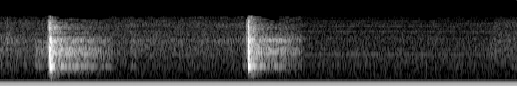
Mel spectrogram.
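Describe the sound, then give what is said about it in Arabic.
Two sharp, solid chops of an axe biting into the trunk of an orange tree being cut down by a farmer, spaced about a second and a half apart, each with a brief woody ring, over a faint steady hiss with no voices. “صارت شجرة الليمون تمد جذورها لتسرق الماء من شجرة البرتقال حتى جفت أوراق شجرة البرتقال وقام الفلاح بقطعها.”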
